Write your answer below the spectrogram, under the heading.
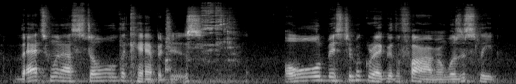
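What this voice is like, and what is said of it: Put-on Southern accent. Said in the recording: “This is a southern accent”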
